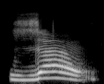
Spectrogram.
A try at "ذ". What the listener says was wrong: Not za. It's not that. It's dal.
